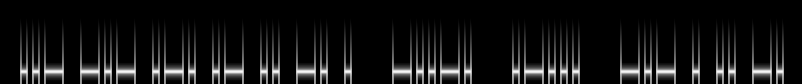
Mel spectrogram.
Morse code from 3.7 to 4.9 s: /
